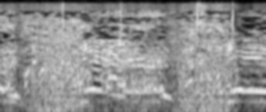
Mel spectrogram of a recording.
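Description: Indistinct voices of several people talking over one another, with a steady low rumble underneath.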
